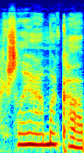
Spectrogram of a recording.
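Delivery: soft, almost under the breath, reluctant tone. Retelling what a lady at a nail salon said: imitating someone saying it quietly. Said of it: "she said it so quietly".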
